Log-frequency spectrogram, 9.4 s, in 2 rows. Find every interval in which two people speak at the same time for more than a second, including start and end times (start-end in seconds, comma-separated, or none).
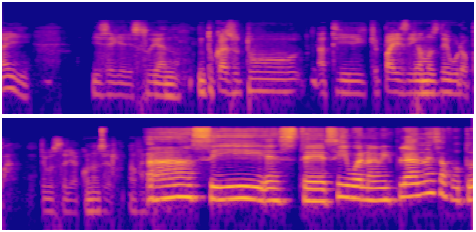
none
